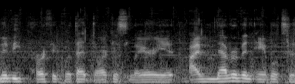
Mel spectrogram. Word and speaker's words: Darkest Lariat: That's been a move that I don't know how to pronounce. It is indeed Darkest Lariat.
